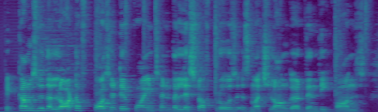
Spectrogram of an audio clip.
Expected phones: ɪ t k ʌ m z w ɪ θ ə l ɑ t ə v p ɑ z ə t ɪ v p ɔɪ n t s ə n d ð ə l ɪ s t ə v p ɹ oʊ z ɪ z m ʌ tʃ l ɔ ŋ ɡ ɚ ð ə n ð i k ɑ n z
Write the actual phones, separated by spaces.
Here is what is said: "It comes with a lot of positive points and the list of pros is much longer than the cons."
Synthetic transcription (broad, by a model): ɪ t k ʌ m z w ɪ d ə l ɑ t ə v p ɑ z ə t ɪ v p ɔɪ n t s ə n d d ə l ɪ s t ə v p ɹ oʊ z ɪ z m ʌ tʃ l ɔ ŋ ɡ ɚ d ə n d i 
